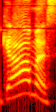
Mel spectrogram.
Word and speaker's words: Garmus: my absolute over-excited fangirl pleasure to introduce bonnie gamers have i pronounced your surname writing comment to check just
